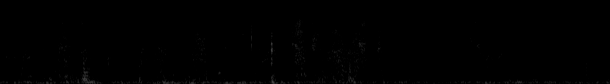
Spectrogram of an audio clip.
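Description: Faint, irregular swishing of hands rubbing together, working hand-sanitiser gel into the palms and fingers.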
